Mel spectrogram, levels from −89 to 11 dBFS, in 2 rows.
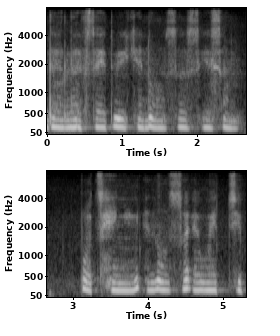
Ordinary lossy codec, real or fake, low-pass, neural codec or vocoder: none; fake; 7.2 kHz; vocoder, 44.1 kHz, 128 mel bands, Pupu-Vocoder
